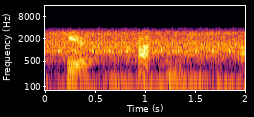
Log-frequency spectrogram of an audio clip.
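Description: A steady background noise, like distant traffic or machinery running, under a few brief words of speech.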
